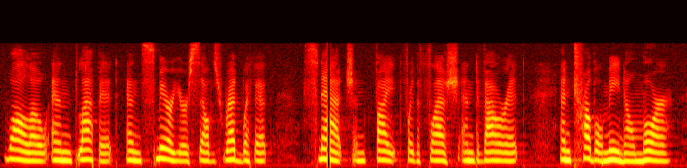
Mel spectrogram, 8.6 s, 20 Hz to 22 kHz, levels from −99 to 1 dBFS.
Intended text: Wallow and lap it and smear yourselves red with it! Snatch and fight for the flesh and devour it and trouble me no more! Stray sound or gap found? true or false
true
